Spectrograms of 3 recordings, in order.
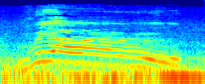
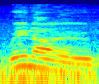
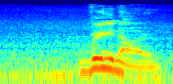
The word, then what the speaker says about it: Reno: Because we're heading to Rio! Reno, I said it wrong.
